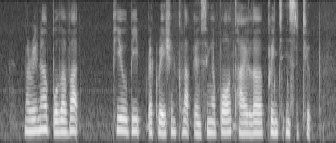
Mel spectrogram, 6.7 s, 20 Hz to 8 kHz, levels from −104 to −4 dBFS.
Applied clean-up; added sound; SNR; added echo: none; none; none; none.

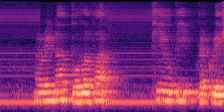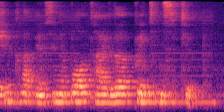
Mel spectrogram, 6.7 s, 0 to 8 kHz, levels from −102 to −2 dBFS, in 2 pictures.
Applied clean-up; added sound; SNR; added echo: none; Telephone; 18 dB; reverberation time 0.6 s.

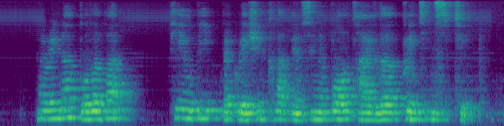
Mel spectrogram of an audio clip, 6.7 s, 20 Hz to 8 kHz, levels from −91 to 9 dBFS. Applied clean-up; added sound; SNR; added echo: neural separator model SepFormer DNS4.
